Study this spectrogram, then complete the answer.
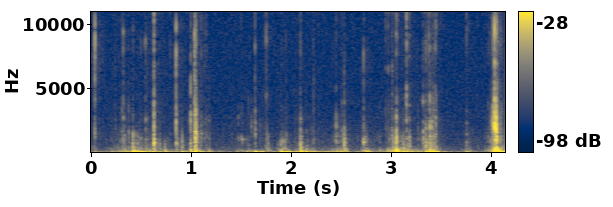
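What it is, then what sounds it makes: Paper pop-up harp card. Fingertips strum and flick the thin cut-paper strings of a paper pop-up harp inside an open card. It makes a quick run of soft, dry ticks and light flicks over a low, muffled rumble, with brief bright edges on each snap. The sound stays quiet and close throughout.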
